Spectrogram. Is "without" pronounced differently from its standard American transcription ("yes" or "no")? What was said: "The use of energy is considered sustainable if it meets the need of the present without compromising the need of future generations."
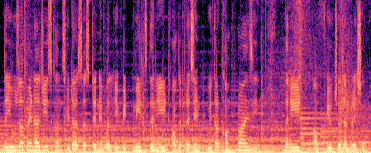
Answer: yes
